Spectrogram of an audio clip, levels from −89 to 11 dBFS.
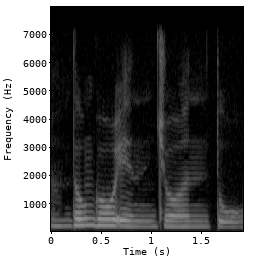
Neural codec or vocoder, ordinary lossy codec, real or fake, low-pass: none; none; real; 7.2 kHz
